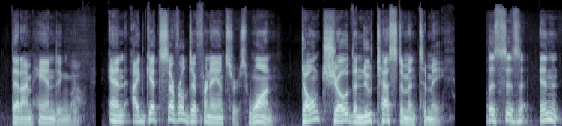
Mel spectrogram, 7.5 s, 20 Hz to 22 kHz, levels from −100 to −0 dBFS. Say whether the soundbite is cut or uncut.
cut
